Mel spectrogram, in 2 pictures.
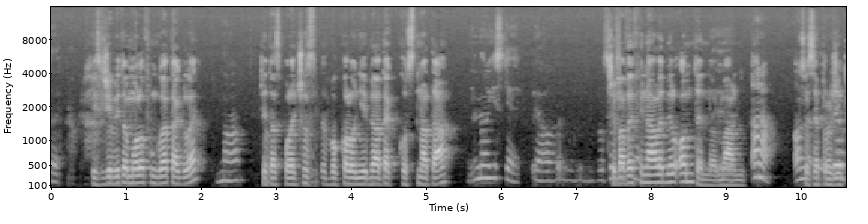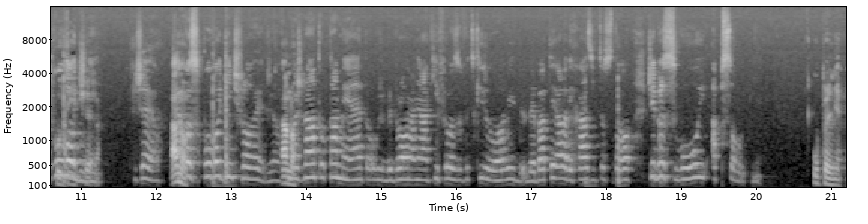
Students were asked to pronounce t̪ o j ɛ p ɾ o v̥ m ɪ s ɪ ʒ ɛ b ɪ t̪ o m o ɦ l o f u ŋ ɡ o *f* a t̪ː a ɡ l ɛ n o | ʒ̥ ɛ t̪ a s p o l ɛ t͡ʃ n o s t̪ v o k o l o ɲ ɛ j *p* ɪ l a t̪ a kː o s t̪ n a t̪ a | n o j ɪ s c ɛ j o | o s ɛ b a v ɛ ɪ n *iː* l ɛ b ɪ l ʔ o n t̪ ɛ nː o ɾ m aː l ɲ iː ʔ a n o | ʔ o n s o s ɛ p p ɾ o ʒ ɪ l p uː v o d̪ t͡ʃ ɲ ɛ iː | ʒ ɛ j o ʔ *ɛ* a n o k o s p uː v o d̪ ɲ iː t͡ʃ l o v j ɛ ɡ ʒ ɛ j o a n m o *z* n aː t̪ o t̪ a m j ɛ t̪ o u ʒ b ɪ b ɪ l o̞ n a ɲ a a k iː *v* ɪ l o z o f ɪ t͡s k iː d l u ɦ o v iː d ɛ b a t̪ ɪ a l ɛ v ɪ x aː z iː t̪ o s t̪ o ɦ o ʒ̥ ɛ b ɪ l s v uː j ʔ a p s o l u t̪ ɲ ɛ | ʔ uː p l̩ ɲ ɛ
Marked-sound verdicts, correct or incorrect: incorrect: v, incorrect: b, incorrect: aː, incorrect: a, incorrect: ʒ, incorrect: f

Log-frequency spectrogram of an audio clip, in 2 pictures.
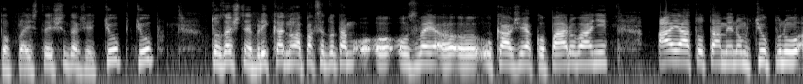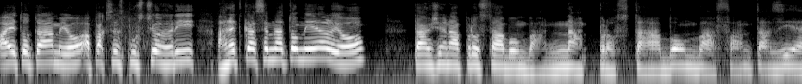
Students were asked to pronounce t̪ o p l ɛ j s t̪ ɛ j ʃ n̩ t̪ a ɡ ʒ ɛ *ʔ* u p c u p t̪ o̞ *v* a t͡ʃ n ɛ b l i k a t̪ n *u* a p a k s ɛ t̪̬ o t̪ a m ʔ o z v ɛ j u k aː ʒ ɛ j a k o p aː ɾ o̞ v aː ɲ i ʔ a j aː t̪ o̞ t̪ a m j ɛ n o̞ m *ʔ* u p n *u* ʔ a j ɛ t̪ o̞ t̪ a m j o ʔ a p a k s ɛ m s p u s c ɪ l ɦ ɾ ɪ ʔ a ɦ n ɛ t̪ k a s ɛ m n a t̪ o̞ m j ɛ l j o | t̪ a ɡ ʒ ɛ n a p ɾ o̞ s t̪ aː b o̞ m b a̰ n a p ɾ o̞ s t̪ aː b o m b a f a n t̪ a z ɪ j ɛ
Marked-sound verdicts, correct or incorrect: incorrect: c, incorrect: z, incorrect: o, incorrect: c, correct

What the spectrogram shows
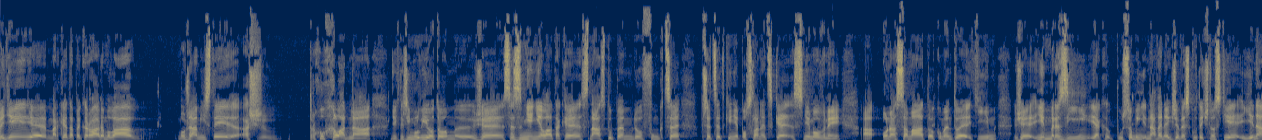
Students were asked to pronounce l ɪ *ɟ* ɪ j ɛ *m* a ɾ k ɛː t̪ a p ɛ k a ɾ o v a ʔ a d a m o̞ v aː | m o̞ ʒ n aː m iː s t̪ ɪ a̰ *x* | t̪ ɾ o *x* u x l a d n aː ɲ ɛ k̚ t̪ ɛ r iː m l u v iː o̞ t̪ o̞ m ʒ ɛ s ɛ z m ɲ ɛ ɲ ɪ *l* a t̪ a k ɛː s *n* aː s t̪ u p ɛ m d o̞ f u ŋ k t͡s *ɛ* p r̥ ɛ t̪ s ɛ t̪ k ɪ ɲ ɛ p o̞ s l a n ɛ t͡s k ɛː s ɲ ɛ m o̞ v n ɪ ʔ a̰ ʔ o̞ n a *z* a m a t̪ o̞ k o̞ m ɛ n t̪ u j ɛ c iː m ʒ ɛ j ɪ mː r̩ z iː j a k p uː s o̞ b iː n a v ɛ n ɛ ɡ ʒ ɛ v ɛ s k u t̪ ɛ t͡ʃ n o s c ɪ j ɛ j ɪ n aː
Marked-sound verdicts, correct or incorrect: correct, correct, incorrect: ʃ, correct, correct, correct, correct, incorrect: s

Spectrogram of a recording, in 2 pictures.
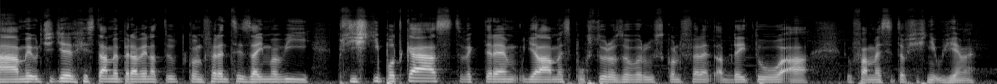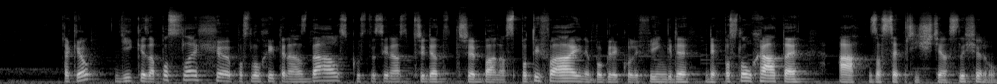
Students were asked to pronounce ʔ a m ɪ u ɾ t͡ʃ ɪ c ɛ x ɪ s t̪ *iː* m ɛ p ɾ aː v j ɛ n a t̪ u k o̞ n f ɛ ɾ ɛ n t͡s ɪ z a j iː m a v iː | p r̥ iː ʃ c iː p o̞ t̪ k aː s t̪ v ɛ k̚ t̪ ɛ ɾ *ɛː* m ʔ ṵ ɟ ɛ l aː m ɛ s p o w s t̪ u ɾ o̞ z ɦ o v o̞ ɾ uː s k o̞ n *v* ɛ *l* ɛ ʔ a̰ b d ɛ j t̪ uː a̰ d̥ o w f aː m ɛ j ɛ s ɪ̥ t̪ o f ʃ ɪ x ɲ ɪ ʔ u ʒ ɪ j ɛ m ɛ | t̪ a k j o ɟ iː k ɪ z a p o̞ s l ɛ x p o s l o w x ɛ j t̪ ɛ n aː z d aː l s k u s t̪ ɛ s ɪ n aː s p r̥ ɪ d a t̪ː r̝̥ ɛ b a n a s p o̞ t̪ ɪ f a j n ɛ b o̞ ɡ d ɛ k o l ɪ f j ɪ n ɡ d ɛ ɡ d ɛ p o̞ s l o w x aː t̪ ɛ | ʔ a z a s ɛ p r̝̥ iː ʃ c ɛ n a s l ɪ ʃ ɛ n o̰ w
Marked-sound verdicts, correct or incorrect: incorrect: aː, correct, incorrect: f, incorrect: ɾ

